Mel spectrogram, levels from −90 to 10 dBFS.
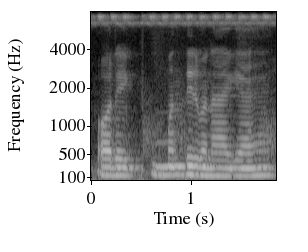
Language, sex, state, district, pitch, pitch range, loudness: Hindi, male, Bihar, Purnia, 140 Hz, 135-145 Hz, -23 LUFS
